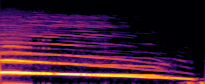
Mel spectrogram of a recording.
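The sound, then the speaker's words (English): People imitate a wolf howl: one long, loud voiced wail that starts high and slides steadily downward in pitch for nearly two seconds before breaking off. “But I would like to end this with a big howl from the lone wolves that are slowly building a wolf pack of winners.”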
